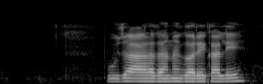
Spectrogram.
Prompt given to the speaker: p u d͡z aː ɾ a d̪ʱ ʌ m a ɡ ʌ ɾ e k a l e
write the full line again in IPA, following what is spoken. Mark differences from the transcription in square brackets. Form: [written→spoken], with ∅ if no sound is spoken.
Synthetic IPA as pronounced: p u d͡z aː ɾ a d̪ʱ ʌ [m→n] a ɡ ʌ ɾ e k a l e

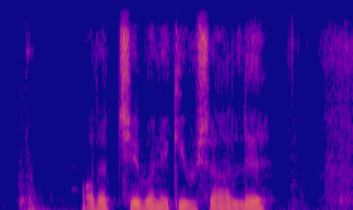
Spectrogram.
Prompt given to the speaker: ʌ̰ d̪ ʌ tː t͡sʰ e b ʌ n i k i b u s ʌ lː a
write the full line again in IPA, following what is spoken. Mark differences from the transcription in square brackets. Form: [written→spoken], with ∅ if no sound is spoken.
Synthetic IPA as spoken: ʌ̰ d̪ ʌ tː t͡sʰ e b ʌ n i k i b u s [ʌ→a] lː [a→e]

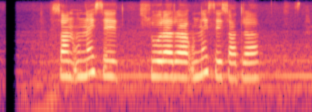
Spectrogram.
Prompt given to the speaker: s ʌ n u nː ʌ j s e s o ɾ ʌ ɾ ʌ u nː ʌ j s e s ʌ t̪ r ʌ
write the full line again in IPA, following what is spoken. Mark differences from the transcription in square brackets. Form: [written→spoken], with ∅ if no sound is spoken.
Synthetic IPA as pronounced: s ʌ n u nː ʌ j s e s o ɾ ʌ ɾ ʌ u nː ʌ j s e s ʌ t̪ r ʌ

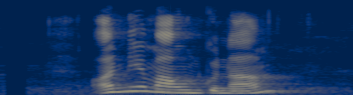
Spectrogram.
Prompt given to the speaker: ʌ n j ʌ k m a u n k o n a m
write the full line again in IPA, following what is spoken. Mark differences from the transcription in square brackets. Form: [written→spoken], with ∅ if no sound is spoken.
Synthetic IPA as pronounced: ʌ n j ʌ [k→∅] m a u n k o n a m

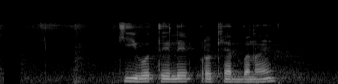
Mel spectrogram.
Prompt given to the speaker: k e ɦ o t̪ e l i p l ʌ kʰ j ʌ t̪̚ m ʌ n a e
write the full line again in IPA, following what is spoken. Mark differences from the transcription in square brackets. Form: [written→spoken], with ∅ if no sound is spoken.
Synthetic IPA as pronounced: k [e→i] ɦ o t̪ e l [i→e] p [l→r] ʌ kʰ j [ʌ→a] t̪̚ [m→b] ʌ n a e

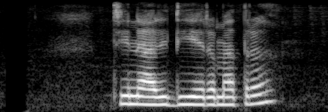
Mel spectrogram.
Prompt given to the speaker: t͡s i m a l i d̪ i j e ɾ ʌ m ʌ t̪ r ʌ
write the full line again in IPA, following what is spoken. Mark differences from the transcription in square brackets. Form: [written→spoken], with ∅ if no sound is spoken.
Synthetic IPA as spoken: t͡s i [m→n] a [l→ɾ] i d̪ i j e ɾ ʌ m [ʌ→a] t̪ r ʌ

